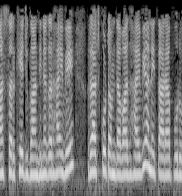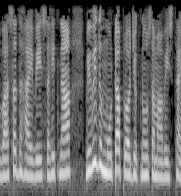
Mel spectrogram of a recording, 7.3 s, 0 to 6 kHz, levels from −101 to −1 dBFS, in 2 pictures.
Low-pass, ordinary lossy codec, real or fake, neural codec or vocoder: 5.4 kHz; none; real; none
